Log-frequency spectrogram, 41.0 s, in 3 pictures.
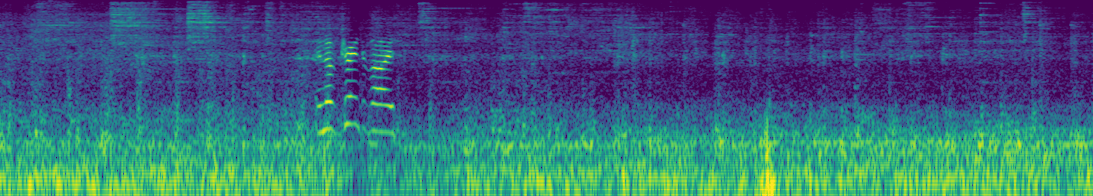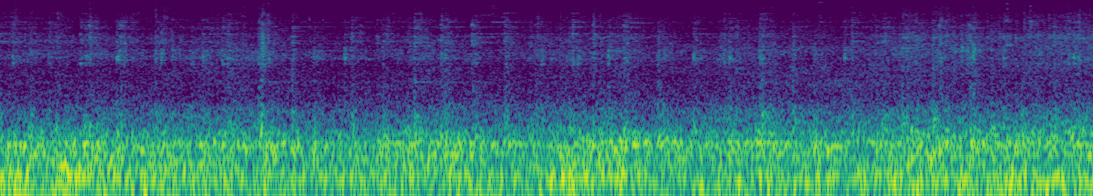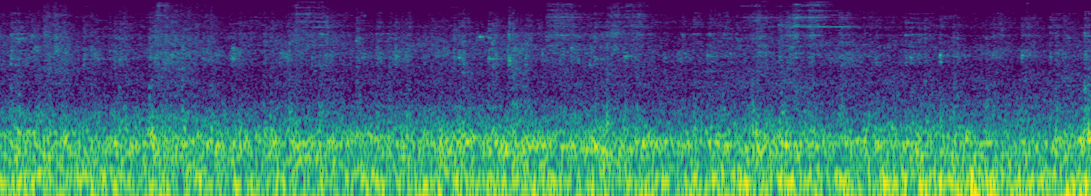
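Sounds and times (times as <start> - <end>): freight train cars rolling past: 0.0 - 40.9.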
